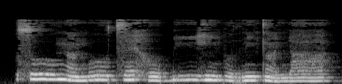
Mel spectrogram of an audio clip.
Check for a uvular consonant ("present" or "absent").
absent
